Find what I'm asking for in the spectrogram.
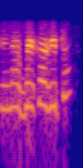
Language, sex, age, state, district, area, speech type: Kannada, female, 18-30, Karnataka, Chamarajanagar, rural, conversation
